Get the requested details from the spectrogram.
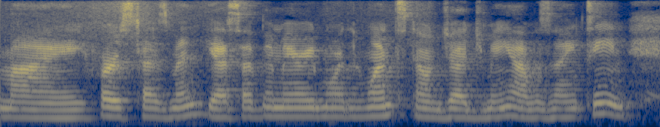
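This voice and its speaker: With audible room echo around her, a woman with an American accent speaks in a flat monotone at a very deep, low pitch. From Southern California. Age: 40s. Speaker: vlogger. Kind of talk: casual personal vlog. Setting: at home before work.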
